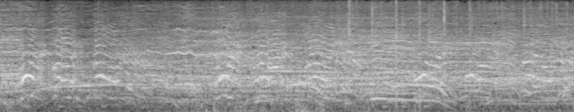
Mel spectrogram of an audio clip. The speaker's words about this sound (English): And look at this, an EMT uses her ambulance loudspeakers to encourage protesters.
